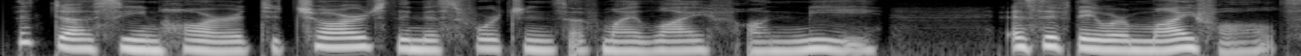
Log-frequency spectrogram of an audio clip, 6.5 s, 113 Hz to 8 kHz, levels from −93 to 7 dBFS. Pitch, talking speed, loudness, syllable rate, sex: 190 Hz, 175 wpm, -19 LUFS, 4.3 syllables/s, female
